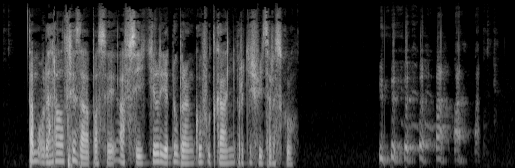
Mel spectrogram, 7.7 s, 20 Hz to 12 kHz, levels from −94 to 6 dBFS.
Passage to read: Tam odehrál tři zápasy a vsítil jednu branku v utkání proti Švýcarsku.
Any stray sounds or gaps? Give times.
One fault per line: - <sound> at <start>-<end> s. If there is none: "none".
- laugh at 5.7-7.2 s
